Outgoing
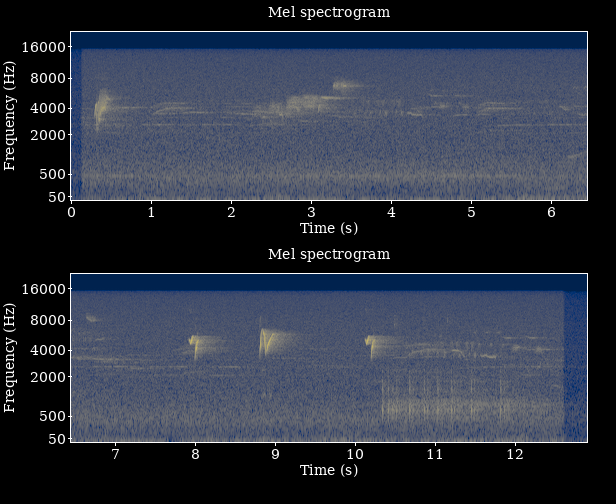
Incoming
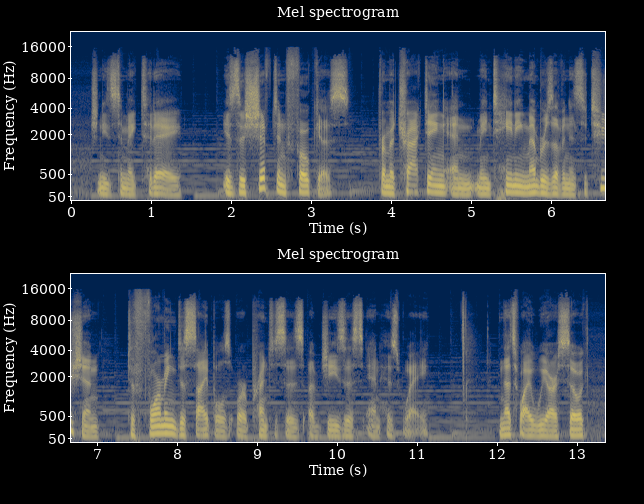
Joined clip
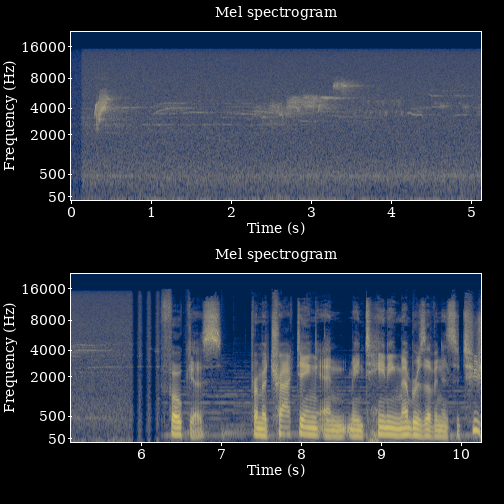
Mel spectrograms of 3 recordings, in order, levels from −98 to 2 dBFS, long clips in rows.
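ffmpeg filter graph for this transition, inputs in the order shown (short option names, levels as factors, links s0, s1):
-filter_complex "[0:a]asettb=1/sr,asplit=3[s0][s1][s2];[s0]atrim=end=5.884[s3];[s1]atrim=start=5.88:end=6.33,asetpts=PTS-STARTPTS,afade=t=in:d=0.004:c=qsin,afade=t=out:st=0.446:d=0.004:c=qsin,aeval=exprs='val(0)*pow(10,-33*(0.5-0.5*cos(2*PI*8.9*n/s))/20)':c=same[s4];[s2]atrim=start=6.326[s5];[s3][s4]acrossfade=d=0.004:c1=hsin:c2=qsin[s6];[s6][s5]acrossfade=d=0.004:c1=qsin:c2=hsin,apad=whole_dur=10.25,atrim=end=10.25,atrim=end=6.33,asetpts=PTS-STARTPTS[s7];[1:a]atrim=start=2.72:end=6.72,asetpts=PTS-STARTPTS[s8];[s7][s8]acrossfade=d=0.08:c1=tri:c2=tri"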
